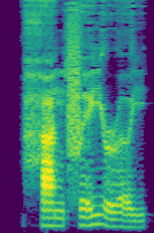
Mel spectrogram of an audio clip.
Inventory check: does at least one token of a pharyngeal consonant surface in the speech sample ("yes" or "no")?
no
